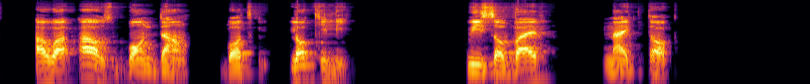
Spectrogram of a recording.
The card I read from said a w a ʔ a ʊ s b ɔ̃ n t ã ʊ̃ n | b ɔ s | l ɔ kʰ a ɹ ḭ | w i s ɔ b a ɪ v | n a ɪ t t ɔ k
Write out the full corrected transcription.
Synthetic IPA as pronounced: a w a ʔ a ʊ s b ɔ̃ n d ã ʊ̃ n | b ɔ t | l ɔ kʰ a l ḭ | w i s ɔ v a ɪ v | n a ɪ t t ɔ k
